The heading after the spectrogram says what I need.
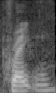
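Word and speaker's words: Creighton: uh you've got a Bachelor of Science from kraton University out of U I hope I pronounced that right is that right kraton that's correct kraton University out of Omaha Nebraska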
